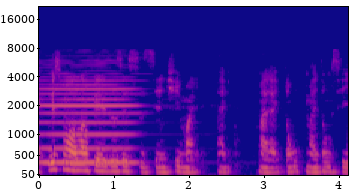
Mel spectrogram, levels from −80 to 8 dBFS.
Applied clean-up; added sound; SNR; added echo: classical method log-MMSE.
